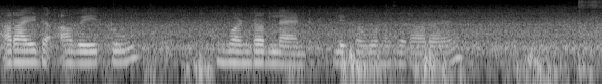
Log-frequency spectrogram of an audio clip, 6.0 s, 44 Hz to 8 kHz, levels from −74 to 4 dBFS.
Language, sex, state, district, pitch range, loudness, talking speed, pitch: Hindi, female, Chandigarh, Chandigarh, 155-170 Hz, -20 LUFS, 110 wpm, 165 Hz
